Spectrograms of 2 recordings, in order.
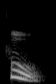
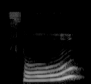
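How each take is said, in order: First: The pitch falls sharply from high to low. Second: The pitch rises from middle to high. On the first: "Last one" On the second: "Second one"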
